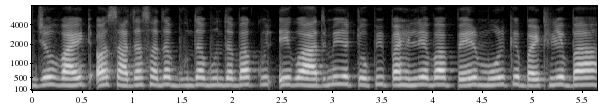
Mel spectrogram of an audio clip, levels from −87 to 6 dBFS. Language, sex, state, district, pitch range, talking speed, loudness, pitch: Bhojpuri, female, Uttar Pradesh, Gorakhpur, 235-255 Hz, 190 wpm, -16 LUFS, 245 Hz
